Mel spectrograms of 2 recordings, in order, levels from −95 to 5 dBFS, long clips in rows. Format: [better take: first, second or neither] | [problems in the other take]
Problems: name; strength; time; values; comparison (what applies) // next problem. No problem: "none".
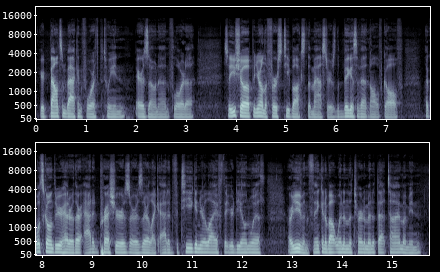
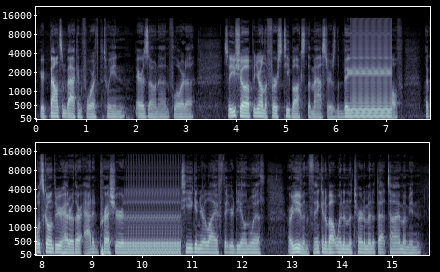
first | audio freezing; at 6.5 s for 1 s and at 9.5 s for 1 s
